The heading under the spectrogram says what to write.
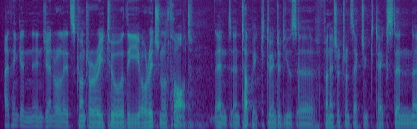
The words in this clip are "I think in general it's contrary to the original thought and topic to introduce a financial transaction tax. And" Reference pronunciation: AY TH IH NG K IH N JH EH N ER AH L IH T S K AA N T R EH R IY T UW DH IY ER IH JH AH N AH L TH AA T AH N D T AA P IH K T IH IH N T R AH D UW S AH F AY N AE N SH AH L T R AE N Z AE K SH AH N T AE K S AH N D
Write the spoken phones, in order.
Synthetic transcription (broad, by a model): AY TH IH NG K IH N JH EH N ER AH L IH T S K AA N T R EH R IY T UW DH IY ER IH JH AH N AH L TH AA T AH N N T AA P IH K T IH IH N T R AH D UW S AH F AY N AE N SH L T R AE N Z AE K SH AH N T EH K S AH N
